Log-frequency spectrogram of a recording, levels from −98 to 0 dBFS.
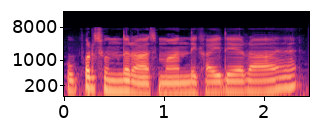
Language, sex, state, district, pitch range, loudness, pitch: Hindi, male, Uttar Pradesh, Shamli, 125-145 Hz, -19 LUFS, 135 Hz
